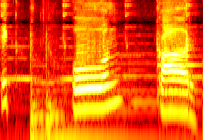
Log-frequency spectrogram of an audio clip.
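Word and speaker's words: ਇਕ ਓਅੰਕਾਰ: बहुत सारे लोग एक ओंकार बोलते हैं, बहुत सारे लोग अलग अलग तरह से बोलते हैं। असल में इसकी प्रोनाउंसिएशन इस प्रकार से है, एक ओंकार।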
